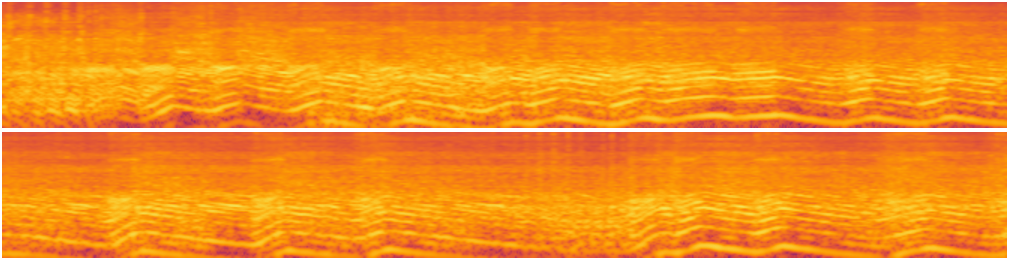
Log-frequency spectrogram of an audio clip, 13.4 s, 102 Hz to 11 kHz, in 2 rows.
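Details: Homelite D3850B 18-inch chainsaw, after a new carburetor, fuel lines, fuel filter and spark plug, in about 19-degree cold: two-stroke revs rise and fall smoothly about four times a second, crisp with no stumble or bogging; runs great.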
